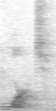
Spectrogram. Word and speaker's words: wort: And you're not saying wort. No, it's like spelled on your face. Right, it's spelled W-O-R-T, but it's pronounced wort.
